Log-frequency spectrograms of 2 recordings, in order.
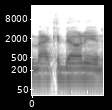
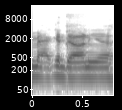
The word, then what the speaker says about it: Macedonia: those of you listening it could be pronounced either way ma in my opinion macadonia sounds a little bit more pretentious so that's why I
